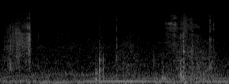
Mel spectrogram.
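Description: Packing tape and plastic wrap being pulled and torn off a cat toy, as a few short rasping rips: one at the start, one about a second in and one near the end.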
